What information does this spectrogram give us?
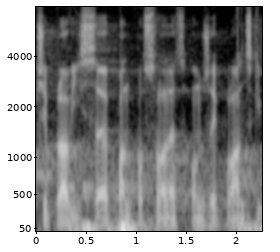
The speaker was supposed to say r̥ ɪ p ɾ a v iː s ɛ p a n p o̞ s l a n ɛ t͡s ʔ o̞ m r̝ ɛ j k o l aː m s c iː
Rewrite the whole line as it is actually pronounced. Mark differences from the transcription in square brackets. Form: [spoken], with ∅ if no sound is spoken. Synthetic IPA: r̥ ɪ p ɾ a v iː s ɛ p a n p o̞ s l a n ɛ t͡s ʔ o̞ [n] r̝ ɛ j [p] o l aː [n] s [k] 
